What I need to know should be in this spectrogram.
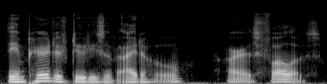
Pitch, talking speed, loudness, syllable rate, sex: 120 Hz, 145 wpm, -19 LUFS, 6.4 syllables/s, male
